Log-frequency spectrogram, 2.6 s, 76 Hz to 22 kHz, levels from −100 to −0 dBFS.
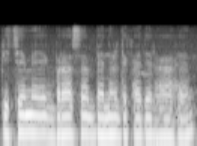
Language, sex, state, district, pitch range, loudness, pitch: Hindi, male, Arunachal Pradesh, Papum Pare, 115-125 Hz, -14 LUFS, 120 Hz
